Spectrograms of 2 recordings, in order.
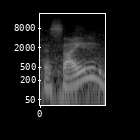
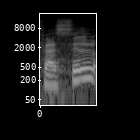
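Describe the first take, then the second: First: It is said in a British pronunciation. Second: It is said in a non-British pronunciation.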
